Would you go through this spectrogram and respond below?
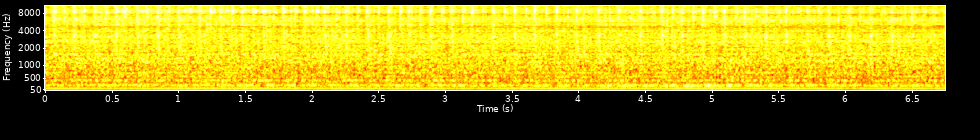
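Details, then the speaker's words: Lathe with a homemade milling jig machining steel angle. A constant motor hum under a rough, chattering cut, about three beats a second, as the tool hits an old bolt stuck in the workpiece. "There's actually, that noise you can hear, there's an old bolt stuck in there, so I'm just machining that off as"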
